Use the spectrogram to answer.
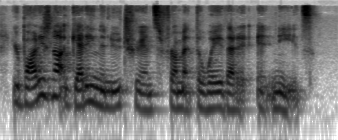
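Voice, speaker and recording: Here a woman speaks with a Canadian accent at a fairly low pitch. Her pitch varies in an ordinary way over a quiet background. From Canada, Calgary. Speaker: women's gut health practitioner. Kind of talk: live webinar presentation. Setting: livestream. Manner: animated, conversational.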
